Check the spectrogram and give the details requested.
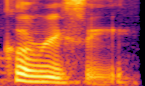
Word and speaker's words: Clerici: in the Falmouth and Massachusetts running community, Clerici. Did I pronounce that correctly?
